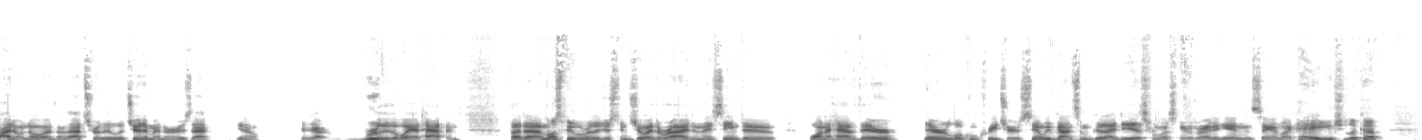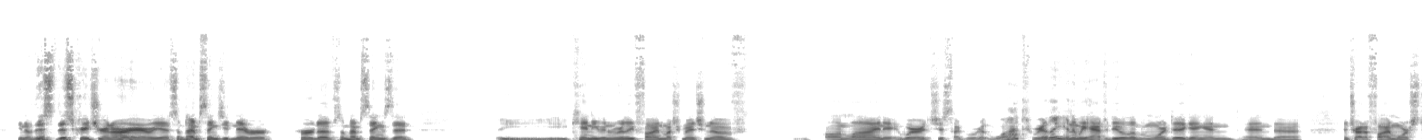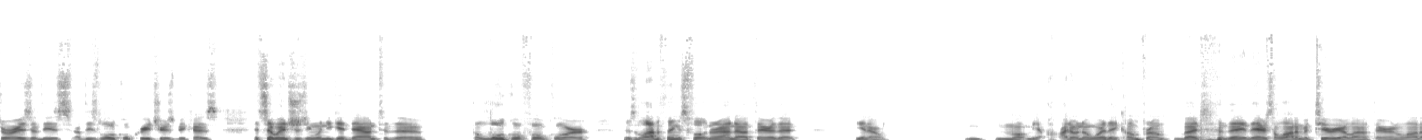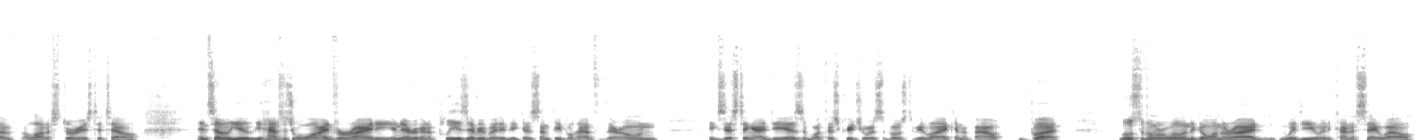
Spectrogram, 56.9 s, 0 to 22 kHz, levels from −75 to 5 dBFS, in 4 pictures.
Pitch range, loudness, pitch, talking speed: 90-110 Hz, -28 LUFS, 100 Hz, 230 wpm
